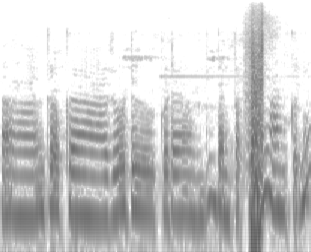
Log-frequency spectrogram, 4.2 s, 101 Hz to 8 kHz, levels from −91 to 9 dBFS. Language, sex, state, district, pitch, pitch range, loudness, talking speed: Telugu, female, Andhra Pradesh, Srikakulam, 195 Hz, 190-210 Hz, -39 LUFS, 115 wpm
